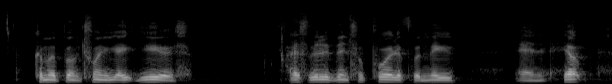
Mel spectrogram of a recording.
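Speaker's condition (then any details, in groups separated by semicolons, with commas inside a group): Tongue cancer; dry mouth overcome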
